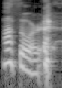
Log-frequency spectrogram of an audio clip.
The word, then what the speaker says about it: Hathor: How do you pronounce it again? Do it again. Hor. Hathor.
